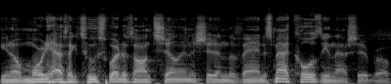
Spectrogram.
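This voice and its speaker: A man with a Miami accent on a very clean recording with a silent background. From Miami, Florida. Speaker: rapper. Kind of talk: casual chat.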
